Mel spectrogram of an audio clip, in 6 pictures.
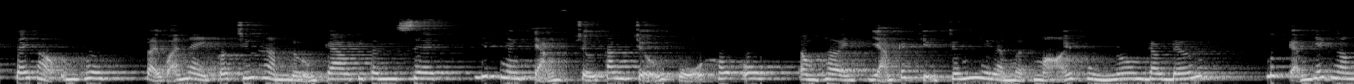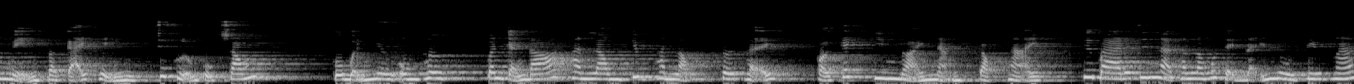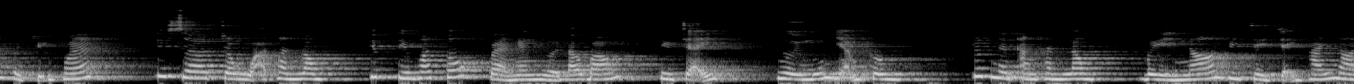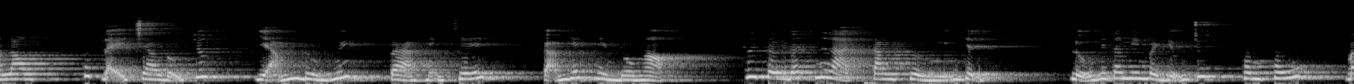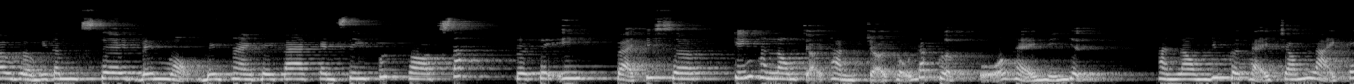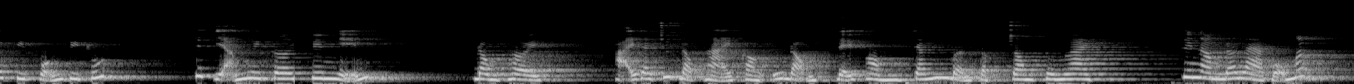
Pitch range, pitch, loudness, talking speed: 235-290 Hz, 255 Hz, -17 LUFS, 165 wpm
